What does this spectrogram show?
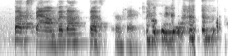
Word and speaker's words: Buxbaum: Am I pronouncing your last name, Jessica, correctly? Buxbaum, but that's perfect.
